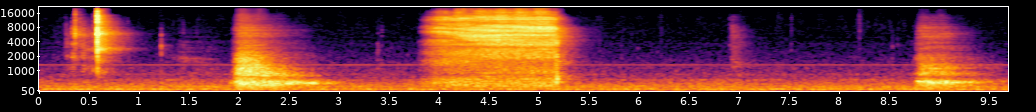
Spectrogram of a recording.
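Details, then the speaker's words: Ellipta dry powder inhaler: cover click, an exhalation, then lips around the mouthpiece and a long steady deep breath in, a breath-hold of three to four seconds, and a final breath out; correct inhaler technique. "put the inhaler to your mouth wrapping your lips around the mouthpiece and take a long steady deep breath in"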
